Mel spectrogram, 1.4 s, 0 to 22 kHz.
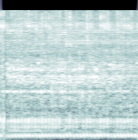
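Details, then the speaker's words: Yamaha Touch 125 after engine rebuild, run-in test while being washed: smooth, even idle, steady low exhaust beat with light pipe ring; earlier clattering and knocking gone completely. "Kita dengarkan suaranya perbedaannya dari yang kemarin itu loh, kelatak-kelatak, klotok-klotok, hilang total. Yang terdengar cuma cering-cering kanal potnya itu."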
